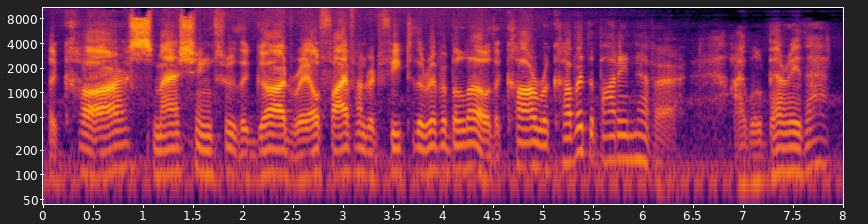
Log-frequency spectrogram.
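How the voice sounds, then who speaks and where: An actor playing a greedy, unhinged, scheming husband who has turned murderer, muttering melodramatically in a radio drama monologue. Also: male voice, deep voice, fairly bright tone, slight background noise. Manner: melodramatic, broken muttering, quotes verse. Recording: radio drama with music behind.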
